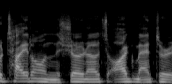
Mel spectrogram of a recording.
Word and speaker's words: OGMentor: and the show notes augmentor is spelled o OG Mentor pronounced aug Mentor I love the name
